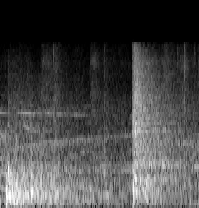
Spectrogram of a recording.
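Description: A firecracker launched by police into a protest crowd in Portland bursts with two sharp, loud bangs about two seconds apart over steady crowd noise.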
